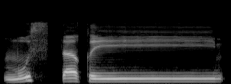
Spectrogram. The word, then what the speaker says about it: مستقيم: দেখেন এই এই শব্দটা দুই ভাবে বলি। একটা হলো মুস্তাকিম একটানে, আর একটা হলো মুস্তাকিম মুস্তাকিম। এই সিনটাকে এমন ভাবে উচ্চারণ করা যে সিনের আওয়াজটা অনেকটা ক্ষীণ হয়ে যায় এবং তাকিম এইখান থেকে এই অংশটা জোরালো হয়। তাকিম এমন না হয়ে একসাথে যুক্ত থাকবে।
